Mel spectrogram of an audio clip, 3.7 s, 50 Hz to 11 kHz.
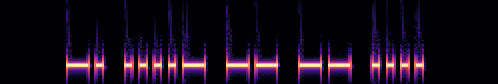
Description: Morse code, heard as a keyed tone, about 22 wpm, 700 Hz. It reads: N4MMH
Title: USA Call Signs - 5 Characters - Repeated 3x - 22wpm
